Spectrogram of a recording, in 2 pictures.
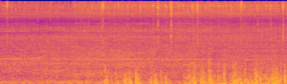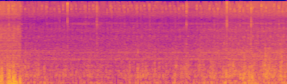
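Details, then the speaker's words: Cadillac Fleetwood after coolant restriction valve replacement, fuel smell: uneven idle with irregular hollow bloops every second or so, then settling low and rough; misfire at idle, owner suspects the OptiSpark distributor. "I don't understand what's going on with it. Every time when you hear that bloop bloop sound, that is a miss."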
